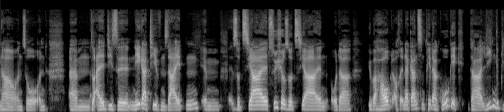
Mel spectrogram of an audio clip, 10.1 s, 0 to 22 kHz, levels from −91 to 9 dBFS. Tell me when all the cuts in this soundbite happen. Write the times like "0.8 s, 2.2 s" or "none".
1.8 s, 4.0 s, 4.5 s, 5.3 s

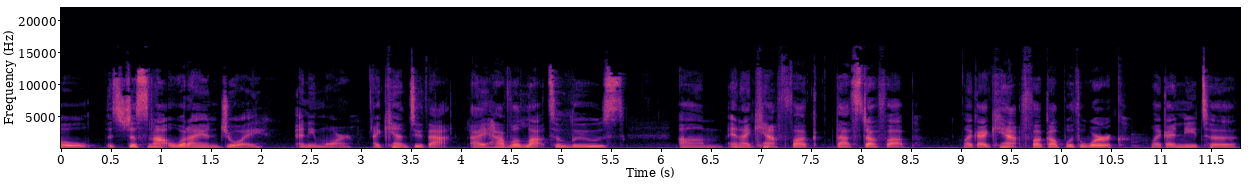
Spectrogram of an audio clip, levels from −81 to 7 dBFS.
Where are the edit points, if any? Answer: 3.0 s, 6.1 s, 7.7 s, 9.0 s

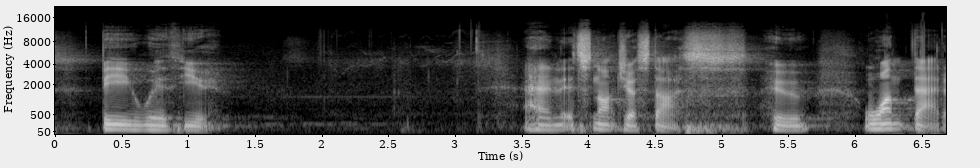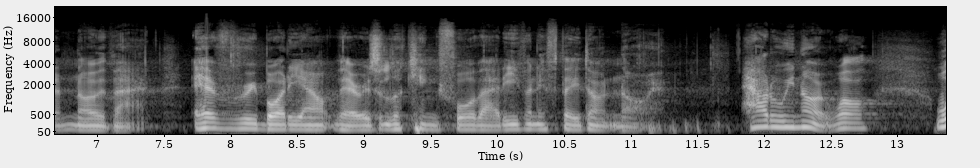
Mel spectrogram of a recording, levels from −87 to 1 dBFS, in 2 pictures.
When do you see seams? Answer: 11.7 s

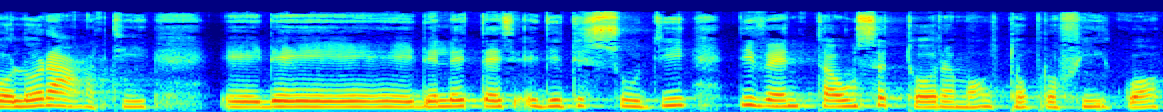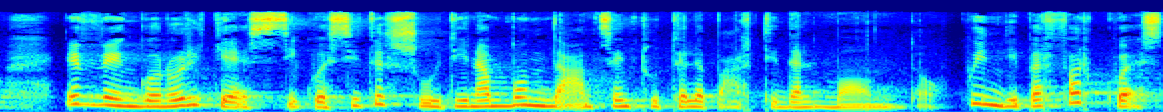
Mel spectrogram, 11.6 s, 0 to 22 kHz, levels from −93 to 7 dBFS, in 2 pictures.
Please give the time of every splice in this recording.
none

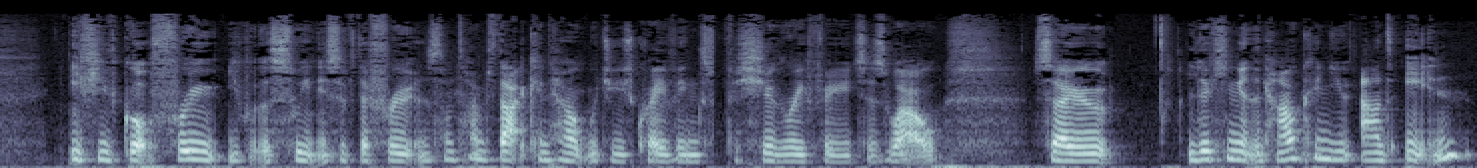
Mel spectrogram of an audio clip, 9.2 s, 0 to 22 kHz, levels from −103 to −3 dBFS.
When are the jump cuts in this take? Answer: 4.5 s, 7.9 s

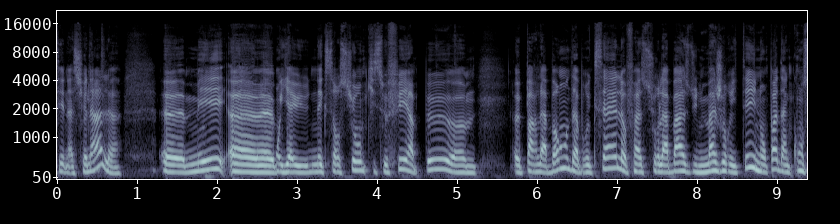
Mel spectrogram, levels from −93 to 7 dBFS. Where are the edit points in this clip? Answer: 2.7 s

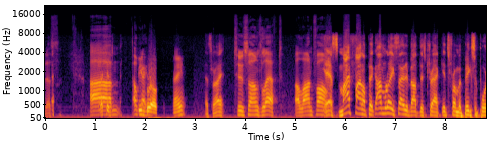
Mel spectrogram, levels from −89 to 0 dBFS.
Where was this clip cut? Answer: 3.0 s, 3.7 s

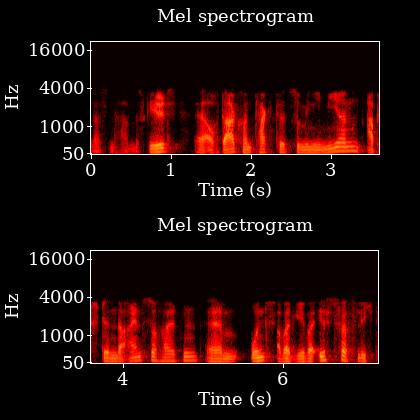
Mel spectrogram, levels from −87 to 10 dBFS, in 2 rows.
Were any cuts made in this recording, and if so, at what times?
1.1 s, 5.0 s, 5.9 s

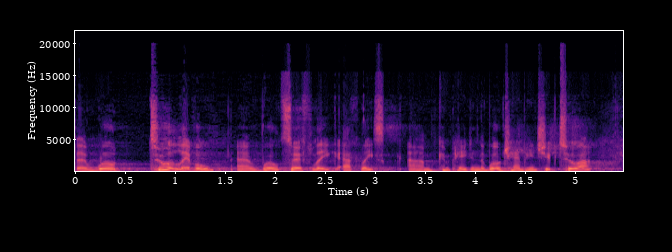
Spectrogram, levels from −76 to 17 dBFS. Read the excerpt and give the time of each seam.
none

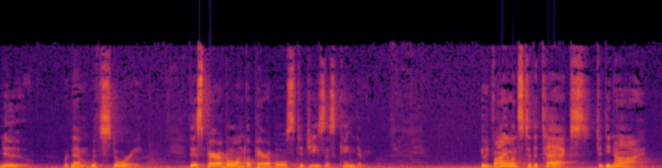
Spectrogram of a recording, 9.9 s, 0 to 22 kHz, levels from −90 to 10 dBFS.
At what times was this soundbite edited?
1.1 s, 1.5 s, 3.7 s, 4.4 s, 7.4 s

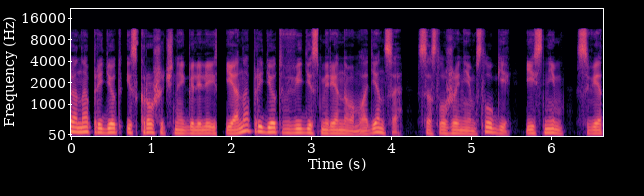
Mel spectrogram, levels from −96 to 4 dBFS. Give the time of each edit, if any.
1.8 s

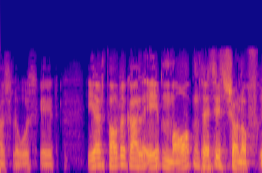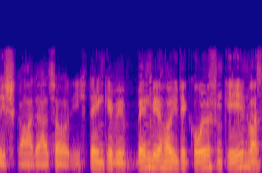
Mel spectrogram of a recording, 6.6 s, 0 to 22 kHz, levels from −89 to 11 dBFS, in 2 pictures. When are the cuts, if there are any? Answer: 2.5 s

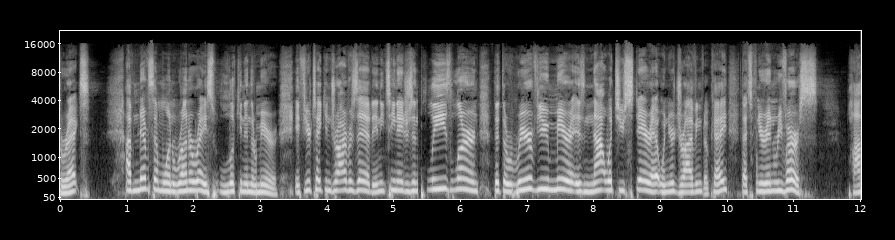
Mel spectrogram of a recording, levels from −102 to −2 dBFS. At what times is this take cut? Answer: 1.3 s, 2.9 s, 5.4 s, 9.7 s, 10.5 s

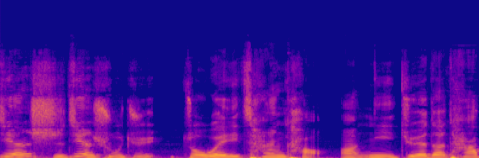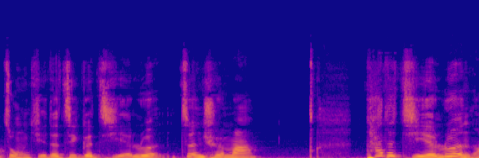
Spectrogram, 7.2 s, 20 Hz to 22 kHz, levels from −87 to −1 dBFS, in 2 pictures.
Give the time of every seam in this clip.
6.2 s

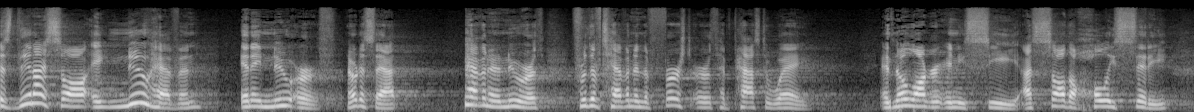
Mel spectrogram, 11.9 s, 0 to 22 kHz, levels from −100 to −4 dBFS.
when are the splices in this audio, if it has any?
2.2 s, 3.4 s, 4.6 s, 6.0 s, 8.9 s

